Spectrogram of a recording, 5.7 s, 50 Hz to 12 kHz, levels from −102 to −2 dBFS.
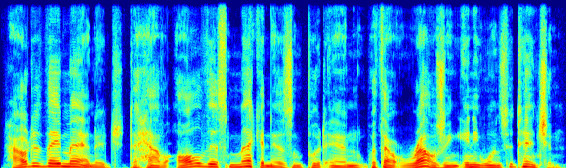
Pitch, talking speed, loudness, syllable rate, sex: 135 Hz, 170 wpm, -19 LUFS, 4.8 syllables/s, male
